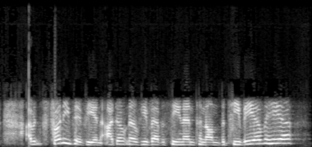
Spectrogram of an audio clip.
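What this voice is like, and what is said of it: Mild Liverpool English accent. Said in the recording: “this here is my cultured Liverpool accent”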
